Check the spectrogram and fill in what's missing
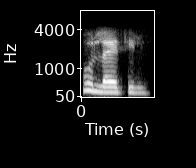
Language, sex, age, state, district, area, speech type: Marathi, female, 30-45, Maharashtra, Kolhapur, urban, conversation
